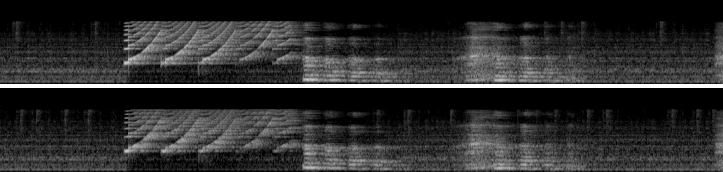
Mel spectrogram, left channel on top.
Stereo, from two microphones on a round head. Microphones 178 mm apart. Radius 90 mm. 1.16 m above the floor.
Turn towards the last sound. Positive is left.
turn(degrees=15)  # may be behind; listen again after turning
